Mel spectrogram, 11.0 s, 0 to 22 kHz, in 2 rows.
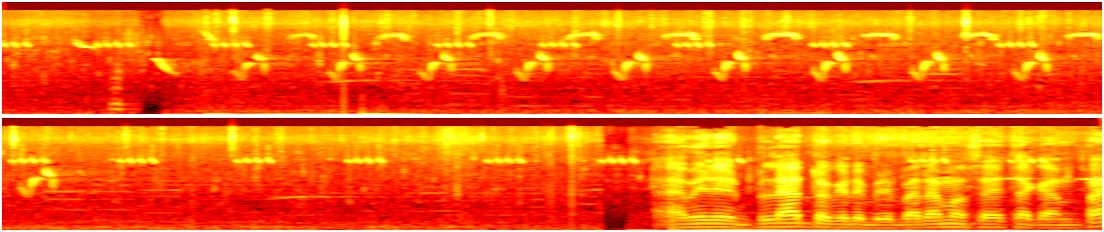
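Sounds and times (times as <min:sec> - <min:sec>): bird chirping: 0:00.0 - 0:11.0
faint ticking of insects: 0:01.0 - 0:08.8.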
